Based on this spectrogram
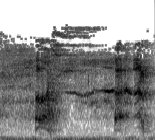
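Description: A man stifles a cough while reaching for a door handle by a wooden trellis gate on a garden path in a stage play, heard as two short, muffled bursts separated by a pause.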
